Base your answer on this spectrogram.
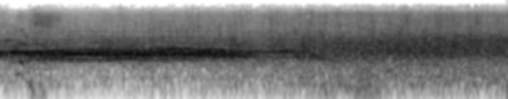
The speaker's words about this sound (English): One more round of applause for State Senator Ed Murray, who's done so much for all people of this state. Thank you.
